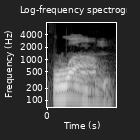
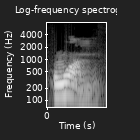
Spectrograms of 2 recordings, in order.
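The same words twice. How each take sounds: First: The vowel is the central 'uh' sound. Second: The vowel is not the central 'uh' sound. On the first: The speaker calls it right. "with what we call the mid-central sound, uh" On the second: The speaker calls it wrong. "many people say worm"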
